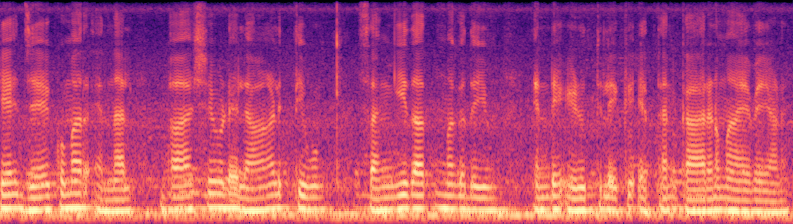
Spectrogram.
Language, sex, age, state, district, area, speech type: Malayalam, male, 18-30, Kerala, Kozhikode, rural, spontaneous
